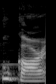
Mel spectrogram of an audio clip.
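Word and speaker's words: Iuchar: The I that is present in both the names of Iukar and Eukarba is pronounced U. So this is actually Ukar and Ukarba.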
